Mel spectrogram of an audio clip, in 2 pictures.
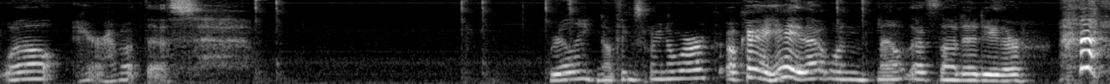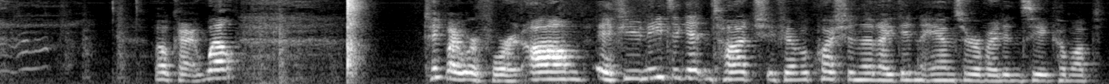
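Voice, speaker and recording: A woman with a fairly high voice hosts a live online tutorial at her computer. She talks casually and apologizes often, trailing into fillers and restarts. Her voice is wearing thin as she is losing it. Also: bright, forceful tone, slight background noise. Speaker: host of a live business analyst show.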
